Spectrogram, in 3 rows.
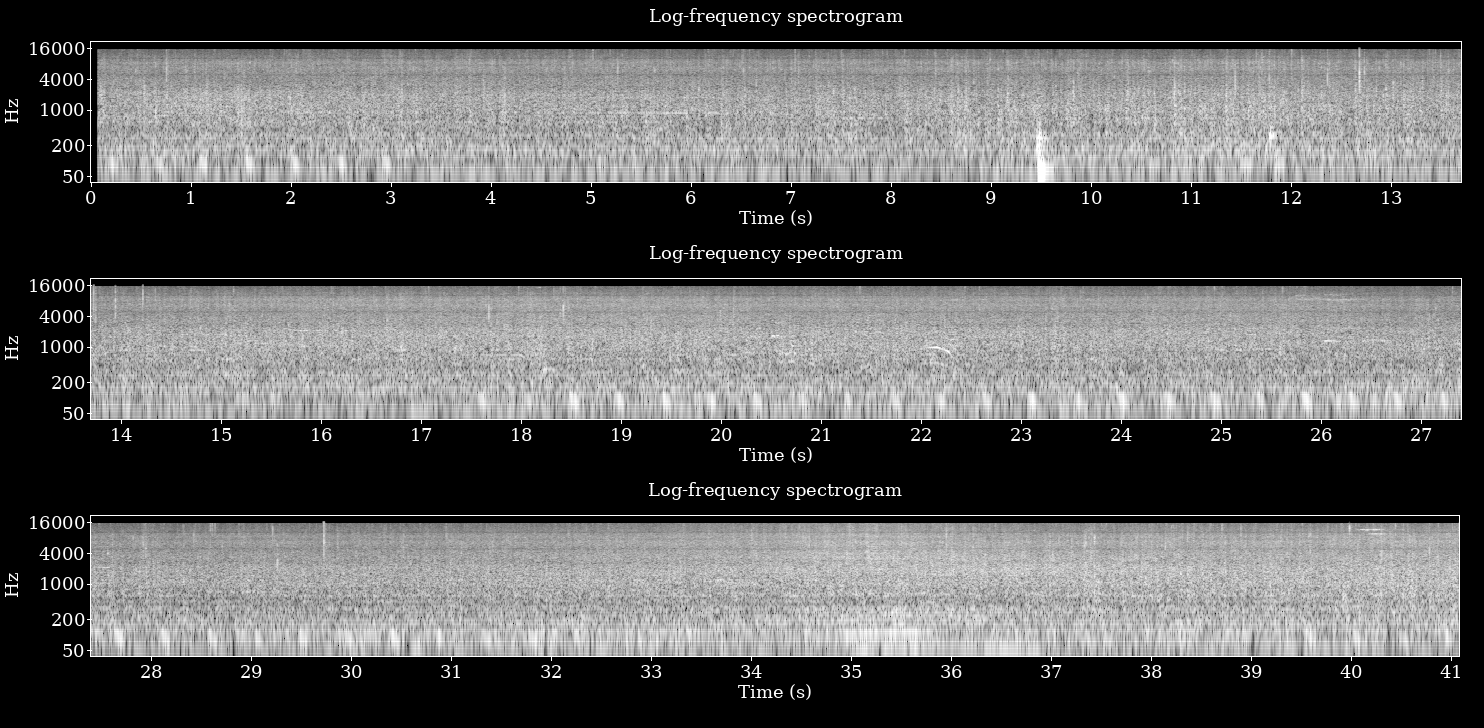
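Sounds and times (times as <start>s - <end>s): heavy rain on water: 0.0s - 41.0s
dull thump: 9.4s - 9.9s.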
